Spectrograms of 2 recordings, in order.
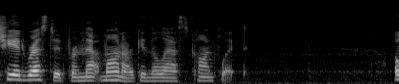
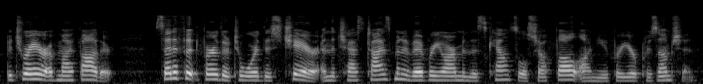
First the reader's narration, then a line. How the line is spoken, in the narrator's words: cried he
